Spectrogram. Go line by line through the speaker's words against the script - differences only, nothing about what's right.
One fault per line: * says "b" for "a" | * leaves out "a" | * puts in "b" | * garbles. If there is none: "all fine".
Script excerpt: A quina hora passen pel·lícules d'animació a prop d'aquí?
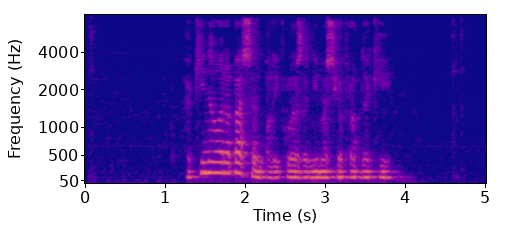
all fine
